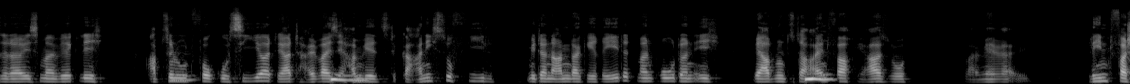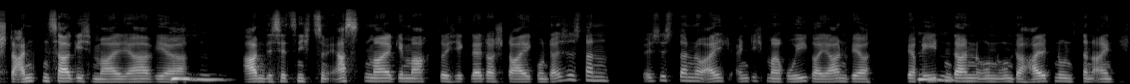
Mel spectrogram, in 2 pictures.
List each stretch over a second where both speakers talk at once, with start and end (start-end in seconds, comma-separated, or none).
none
